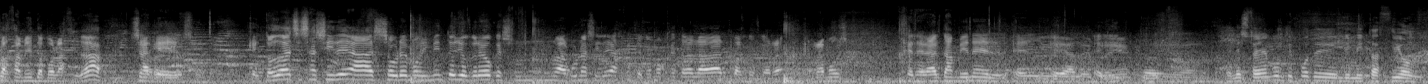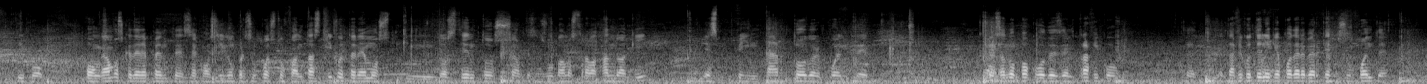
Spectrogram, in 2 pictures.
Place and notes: Adelfas, Madrid, Madrid, Spain - Pacífico Puente Abierto - Transecto - 12 - Llegada a Pacífico Puente Abierto. Final de Trayecto
Pacífico Puente Abierto - Transecto - Llegada a Pacífico Puente Abierto. Final de trayecto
